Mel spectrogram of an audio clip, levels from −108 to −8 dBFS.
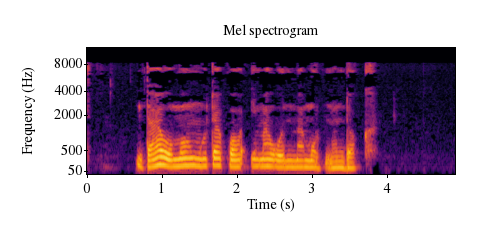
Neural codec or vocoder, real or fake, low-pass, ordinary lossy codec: vocoder, 22.05 kHz, 80 mel bands, Vocos; fake; 9.9 kHz; MP3, 32 kbps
